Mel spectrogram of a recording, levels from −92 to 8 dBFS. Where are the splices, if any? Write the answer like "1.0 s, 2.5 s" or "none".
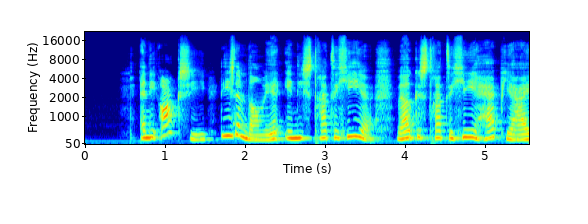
1.9 s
